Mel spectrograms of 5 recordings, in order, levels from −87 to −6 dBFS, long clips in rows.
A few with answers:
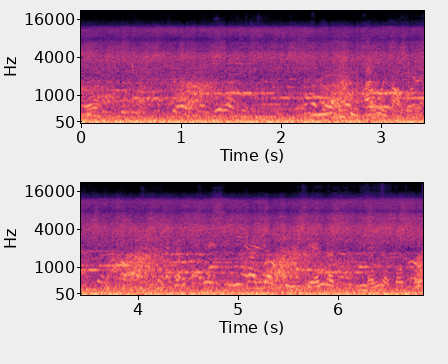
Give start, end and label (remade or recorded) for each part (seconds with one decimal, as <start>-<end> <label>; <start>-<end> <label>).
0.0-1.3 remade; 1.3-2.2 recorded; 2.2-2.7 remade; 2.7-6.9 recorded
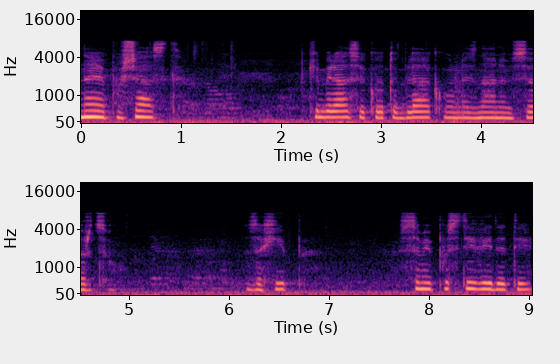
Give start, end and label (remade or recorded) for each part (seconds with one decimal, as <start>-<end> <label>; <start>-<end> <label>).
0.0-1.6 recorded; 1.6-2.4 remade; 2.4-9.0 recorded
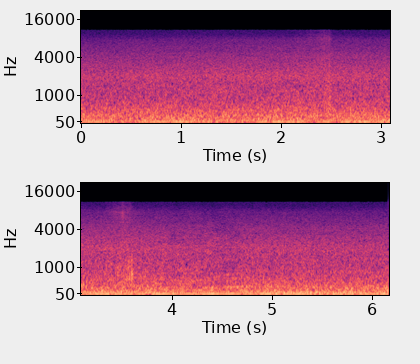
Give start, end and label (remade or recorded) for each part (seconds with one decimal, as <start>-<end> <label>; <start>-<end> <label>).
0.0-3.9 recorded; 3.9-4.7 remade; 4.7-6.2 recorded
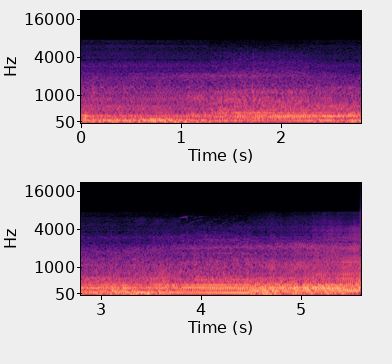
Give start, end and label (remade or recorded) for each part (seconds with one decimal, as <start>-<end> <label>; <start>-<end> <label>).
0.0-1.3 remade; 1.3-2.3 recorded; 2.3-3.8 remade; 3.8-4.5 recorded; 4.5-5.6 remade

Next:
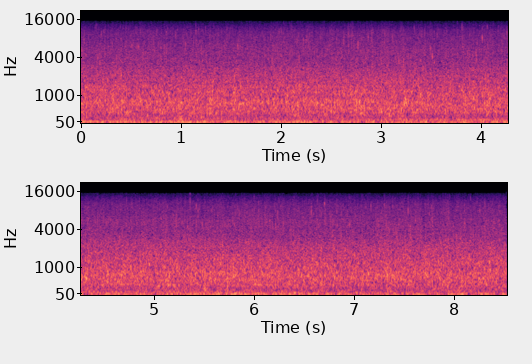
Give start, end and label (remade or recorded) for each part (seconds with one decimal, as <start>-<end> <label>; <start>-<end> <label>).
0.0-8.5 recorded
